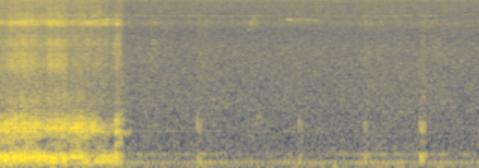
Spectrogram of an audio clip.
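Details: Gigi, a female Shih Tzu, snoring like a human while asleep indoors: one loud, rough, low rasping snore lasting about a second, then near silence with a few faint soft breaths.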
